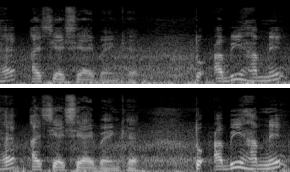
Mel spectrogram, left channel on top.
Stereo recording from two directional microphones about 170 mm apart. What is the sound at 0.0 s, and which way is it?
Speech, 45° right (ahead or behind).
